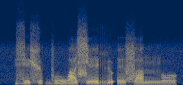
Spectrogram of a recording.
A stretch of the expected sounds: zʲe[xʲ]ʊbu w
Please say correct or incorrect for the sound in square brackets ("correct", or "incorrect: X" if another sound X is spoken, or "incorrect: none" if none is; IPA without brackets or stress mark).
correct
